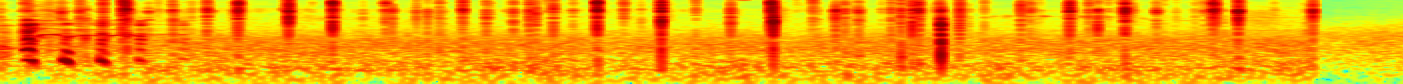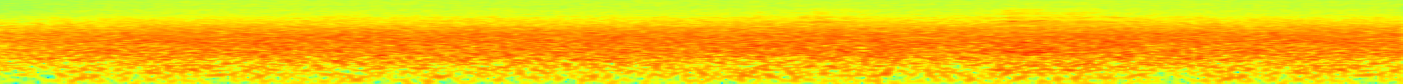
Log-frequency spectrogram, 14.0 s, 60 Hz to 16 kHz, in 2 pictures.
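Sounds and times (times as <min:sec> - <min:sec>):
campfire crackling and popping: 0:00.0 - 0:06.6
steady rushing hiss: 0:00.0 - 0:14.0.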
